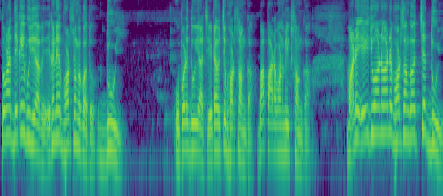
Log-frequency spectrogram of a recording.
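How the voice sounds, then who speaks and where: High-voiced man teaching a lesson. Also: big pitch swings, fast talker, fairly bright tone. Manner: repetitive, drilling questions and answers. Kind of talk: exam-prep chemistry lesson.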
